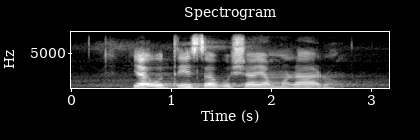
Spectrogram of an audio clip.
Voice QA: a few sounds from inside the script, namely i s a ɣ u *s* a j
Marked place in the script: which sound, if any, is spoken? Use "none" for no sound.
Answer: ʃ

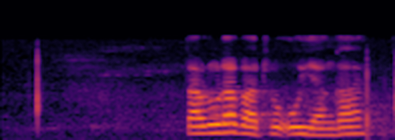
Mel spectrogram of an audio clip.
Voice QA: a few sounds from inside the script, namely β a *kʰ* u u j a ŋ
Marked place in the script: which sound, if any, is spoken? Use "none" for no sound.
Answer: tʰ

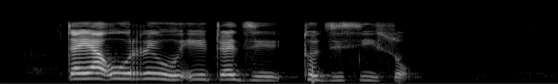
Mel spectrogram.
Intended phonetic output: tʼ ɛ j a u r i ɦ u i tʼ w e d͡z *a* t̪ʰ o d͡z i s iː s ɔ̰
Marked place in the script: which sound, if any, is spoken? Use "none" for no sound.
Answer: i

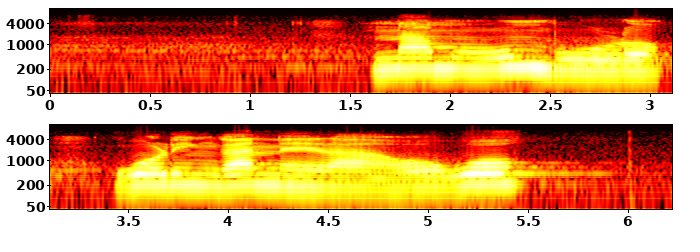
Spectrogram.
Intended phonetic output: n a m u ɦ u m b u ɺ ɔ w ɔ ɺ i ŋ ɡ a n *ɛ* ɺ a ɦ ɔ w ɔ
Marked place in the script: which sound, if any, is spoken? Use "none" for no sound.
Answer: ɛ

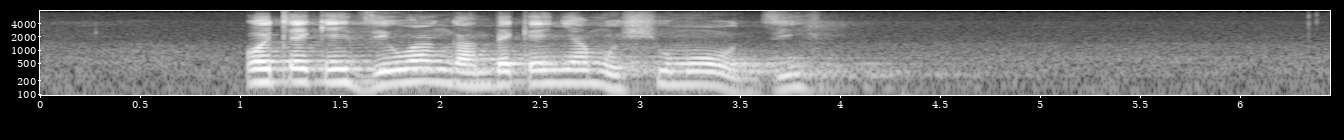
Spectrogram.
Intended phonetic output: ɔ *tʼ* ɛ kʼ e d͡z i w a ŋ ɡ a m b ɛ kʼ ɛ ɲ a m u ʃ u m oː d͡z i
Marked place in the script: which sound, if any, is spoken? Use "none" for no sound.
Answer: tʼ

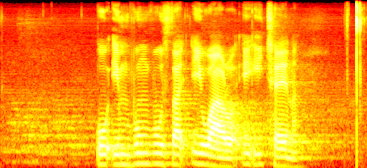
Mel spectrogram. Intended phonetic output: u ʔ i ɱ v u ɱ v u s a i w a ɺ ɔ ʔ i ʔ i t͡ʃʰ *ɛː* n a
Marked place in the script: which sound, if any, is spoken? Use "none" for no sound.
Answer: ɛː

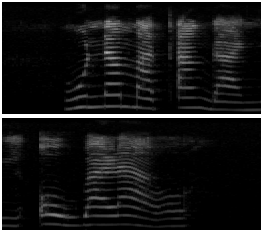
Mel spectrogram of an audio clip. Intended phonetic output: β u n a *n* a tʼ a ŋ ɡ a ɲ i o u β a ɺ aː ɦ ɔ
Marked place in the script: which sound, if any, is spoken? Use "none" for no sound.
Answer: m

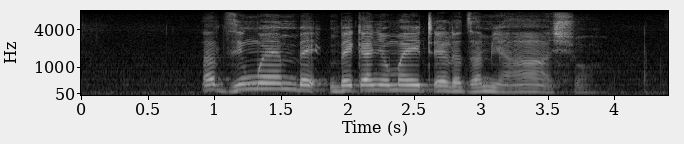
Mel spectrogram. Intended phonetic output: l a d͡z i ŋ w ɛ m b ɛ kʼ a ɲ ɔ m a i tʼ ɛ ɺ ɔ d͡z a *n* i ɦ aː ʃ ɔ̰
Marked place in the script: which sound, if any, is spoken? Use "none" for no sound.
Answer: m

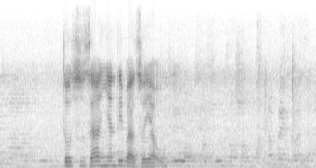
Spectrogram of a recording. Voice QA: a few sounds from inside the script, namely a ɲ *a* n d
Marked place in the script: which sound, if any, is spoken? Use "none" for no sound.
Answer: a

